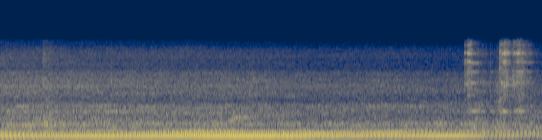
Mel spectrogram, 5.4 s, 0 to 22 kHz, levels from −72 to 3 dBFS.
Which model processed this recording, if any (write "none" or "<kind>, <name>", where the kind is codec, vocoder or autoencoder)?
none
